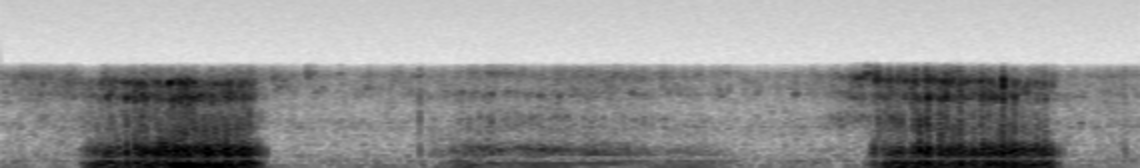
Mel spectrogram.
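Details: Great Dane snoring: deep, rumbling snores in broad low bursts about a second long, loud ones roughly every five seconds with a softer, quieter breath in between.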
